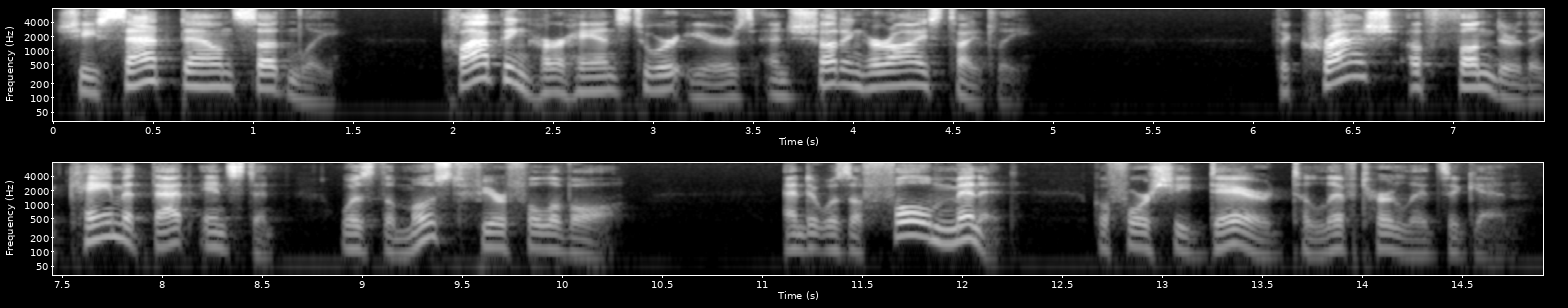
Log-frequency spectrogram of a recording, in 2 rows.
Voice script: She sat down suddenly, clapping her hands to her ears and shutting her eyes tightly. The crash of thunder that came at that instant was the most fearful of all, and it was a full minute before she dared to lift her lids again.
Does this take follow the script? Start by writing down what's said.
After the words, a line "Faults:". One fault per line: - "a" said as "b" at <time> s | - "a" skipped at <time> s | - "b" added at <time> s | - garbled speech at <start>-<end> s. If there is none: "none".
She sat down suddenly, clapping her hands to her ears and shutting her eyes tightly. The crash of thunder that came at that instant was the most fearful of all, and it was a full minute before she dared to lift her lids again.
Faults:
none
